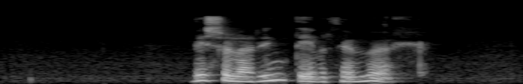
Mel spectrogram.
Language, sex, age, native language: Icelandic, female, 40-49, Icelandic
